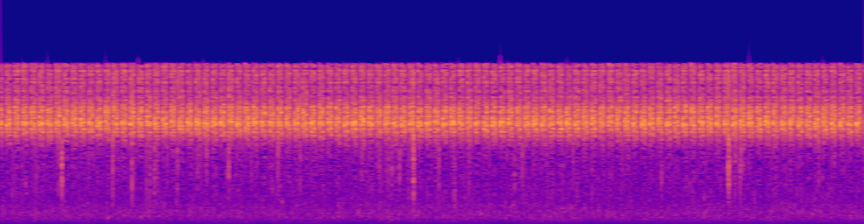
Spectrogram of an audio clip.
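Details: Crickets at night by a river beside a campfire, a steady high continuous trill running throughout, with crackling flames popping and a broad rushing river wash beneath.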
